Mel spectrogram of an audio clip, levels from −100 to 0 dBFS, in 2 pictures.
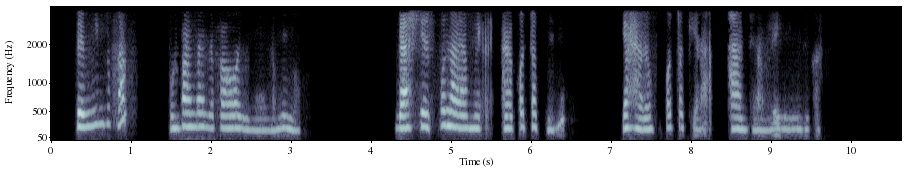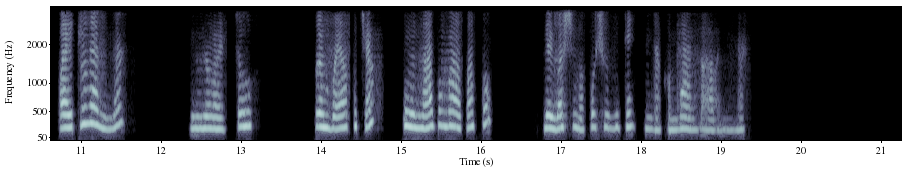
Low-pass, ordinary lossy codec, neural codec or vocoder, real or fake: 3.6 kHz; AAC, 24 kbps; codec, 16 kHz, 1 kbps, FreqCodec, smaller model; fake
